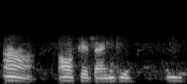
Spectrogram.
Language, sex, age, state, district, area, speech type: Malayalam, female, 30-45, Kerala, Kottayam, urban, conversation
